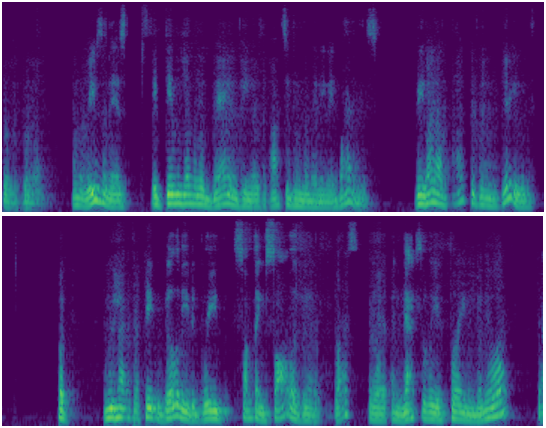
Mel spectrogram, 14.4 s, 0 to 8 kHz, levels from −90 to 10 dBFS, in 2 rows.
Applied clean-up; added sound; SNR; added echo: neural mask model DeepFilterNet 3.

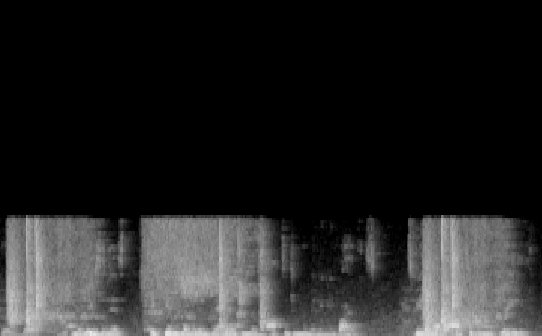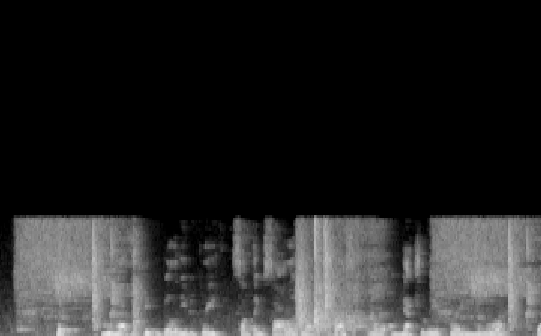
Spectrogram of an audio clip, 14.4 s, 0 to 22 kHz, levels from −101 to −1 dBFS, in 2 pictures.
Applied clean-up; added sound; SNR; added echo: classical method WPE with log-MMSE.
